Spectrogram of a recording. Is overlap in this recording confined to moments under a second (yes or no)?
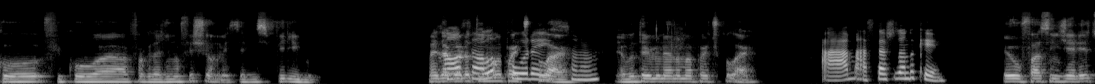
no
